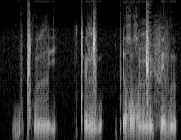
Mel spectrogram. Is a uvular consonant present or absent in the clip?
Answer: present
